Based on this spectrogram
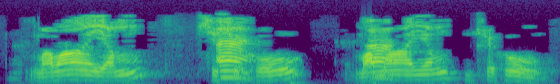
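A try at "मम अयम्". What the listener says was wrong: மமாயம் split பண்ணுங்க மமாயம் split பண்ணுங்க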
